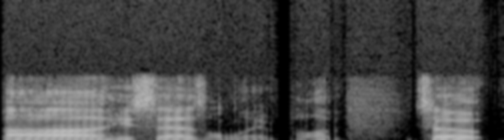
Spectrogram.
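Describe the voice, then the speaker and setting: A man narrating a tabletop roleplaying game as game master, talking haltingly as he thinks aloud. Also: mid-range voice, vocal fry, smooth, dry recording. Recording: dull, lo-fi, dry close sound.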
